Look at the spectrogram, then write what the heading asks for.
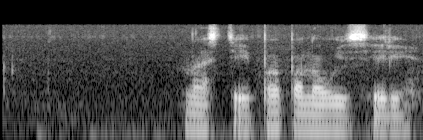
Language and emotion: Russian, neutral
